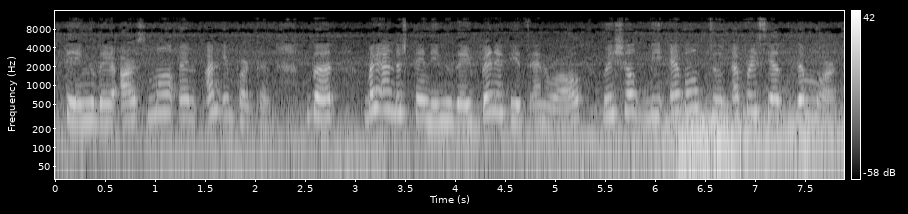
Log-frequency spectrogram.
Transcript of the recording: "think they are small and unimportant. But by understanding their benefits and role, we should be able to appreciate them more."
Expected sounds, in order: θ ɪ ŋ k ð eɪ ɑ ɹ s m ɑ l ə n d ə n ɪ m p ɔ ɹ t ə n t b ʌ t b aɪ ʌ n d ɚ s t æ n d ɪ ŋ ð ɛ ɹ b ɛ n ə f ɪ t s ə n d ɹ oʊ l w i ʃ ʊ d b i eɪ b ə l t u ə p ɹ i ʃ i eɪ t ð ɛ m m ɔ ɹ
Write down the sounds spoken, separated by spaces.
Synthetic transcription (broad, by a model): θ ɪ ŋ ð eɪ ɑ ɹ s m ɑ l ə n d ə n ɪ m p ɔ ɹ t ə n t b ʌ t b aɪ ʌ n d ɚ s t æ n d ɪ ŋ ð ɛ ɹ b ɛ n ə f ɪ t s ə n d ɹ oʊ l w i ʃ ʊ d b i eɪ b ə l t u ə p ɹ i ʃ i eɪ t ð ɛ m m ɔ ɹ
